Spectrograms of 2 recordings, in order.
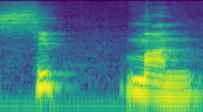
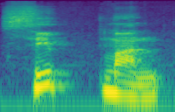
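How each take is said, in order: First: The first syllable ends with a p sound. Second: The same.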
